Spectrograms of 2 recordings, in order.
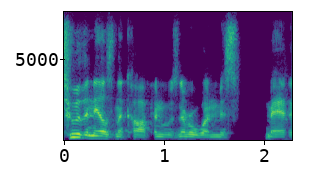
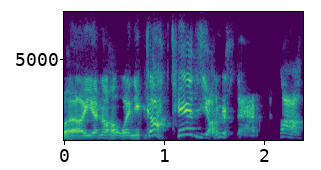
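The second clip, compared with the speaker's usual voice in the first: put-on stoned, spaced-out voice; 5 semitones higher than usual. Retelling a phone call, doing Roddy Piper sounding stoned. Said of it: "he always sounded three joints in".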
